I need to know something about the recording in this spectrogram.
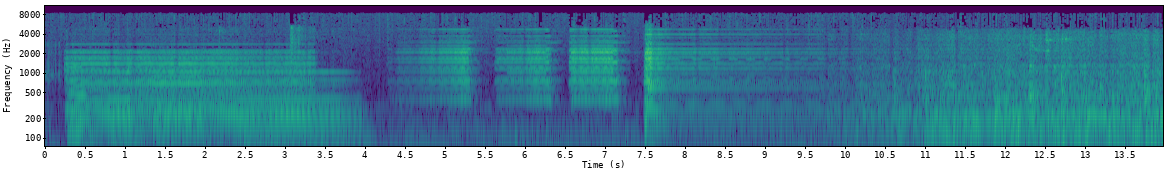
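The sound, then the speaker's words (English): A train slowing down as it reaches the Carlsbad yards: a loud, sustained whining tone gives way to a few short, sharp bursts, then a steady rumble with rhythmic wheel clacking. No one speaks. “The train is slowing down”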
